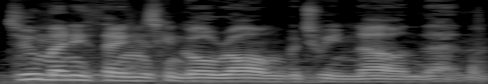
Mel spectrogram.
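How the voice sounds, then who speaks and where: A man's voice: medium pitch, animated, over music, lightly acted. A man playing a stoic, commanding Viking leader. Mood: firm, advising. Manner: measured, grave. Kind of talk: dramatic video game acting.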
